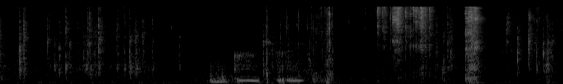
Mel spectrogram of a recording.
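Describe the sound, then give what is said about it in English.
Wrapping paper crinkles and tape tears as a present is wrapped, in a run of irregular crackles and rips that get louder in bursts toward the end. “Oh, this is going to be difficult to wrap.”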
